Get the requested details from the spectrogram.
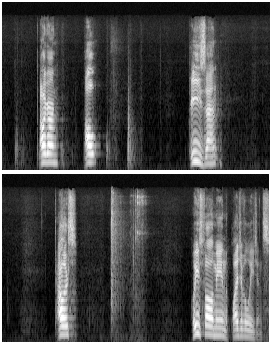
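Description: A young man shouts drill commands in short, drawn-out calls in an echoing room.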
